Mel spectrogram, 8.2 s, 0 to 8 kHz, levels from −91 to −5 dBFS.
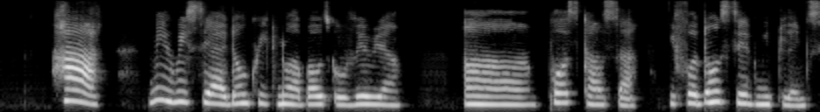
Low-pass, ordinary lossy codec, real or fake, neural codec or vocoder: none; none; fake; codec, 16 kHz, 4 kbps, X-Codec, HuBERT features, trained on general audio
